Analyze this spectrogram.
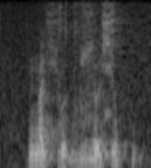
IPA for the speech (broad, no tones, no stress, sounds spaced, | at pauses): ŋ a ç ʊ d ɔ̤ ɮ ə ɕ ə kʷ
